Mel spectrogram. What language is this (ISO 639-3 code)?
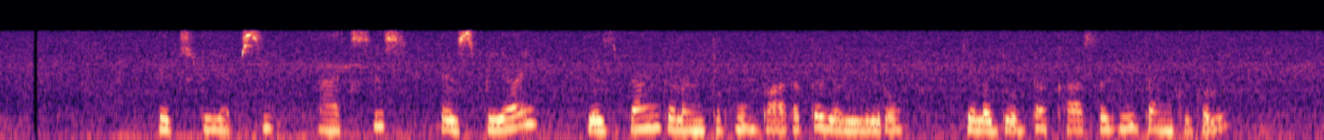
kan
